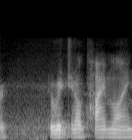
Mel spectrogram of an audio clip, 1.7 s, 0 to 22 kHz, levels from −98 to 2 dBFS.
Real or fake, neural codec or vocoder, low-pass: fake; codec, 16 kHz in and 24 kHz out, 0.9 kbps, LongCat-Audio-Codec, four codebook decoder; 7.2 kHz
